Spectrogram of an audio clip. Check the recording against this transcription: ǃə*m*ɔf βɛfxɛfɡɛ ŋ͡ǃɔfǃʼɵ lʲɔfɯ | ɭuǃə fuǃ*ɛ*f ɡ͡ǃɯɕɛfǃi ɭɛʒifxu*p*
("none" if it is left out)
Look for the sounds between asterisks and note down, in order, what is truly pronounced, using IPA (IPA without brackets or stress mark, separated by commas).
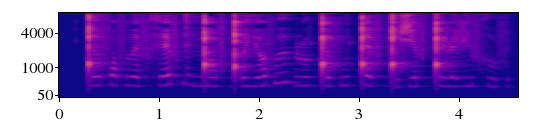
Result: f, ɛ, f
